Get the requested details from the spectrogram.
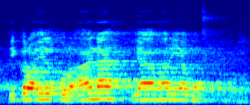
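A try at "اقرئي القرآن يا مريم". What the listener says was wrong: Ya, tulisannya iqra'i. Panjang Iqra'i Al-Qur'ana ya Maryam. Ya, ada ya muannatsatil mukhatabah. Iqra'i Al-Qur'ana ya Maryam.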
